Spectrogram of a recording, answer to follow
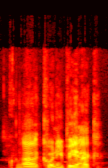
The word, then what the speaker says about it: Quinnipiac: How do you pronounce that? The school name? Yeah. Quinnipiac University.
